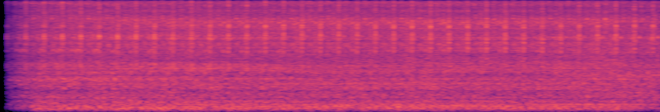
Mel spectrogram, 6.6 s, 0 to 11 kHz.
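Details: 2005 Honda Odyssey at idle: light, even ticking about three per second over a smooth idle, clearly audible; slight top-end engine tick, cause unknown.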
